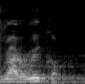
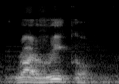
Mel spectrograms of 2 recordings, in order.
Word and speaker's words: Roderico: is my name is roderico make sure you roll your rs roderico anyway rodrigo yeah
